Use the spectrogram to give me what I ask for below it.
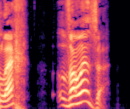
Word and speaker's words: Lech Wałęsa: and the E has a little little scooch underneath it that means you pronounce it. Eh. The letter E is pronounced eh. So it's did I, I make that sound? Yeah any actual Polish speakers out there can set me straight. I'm, I'm certainly not an expert, but and and ch is not pronounced ch in Polish; it's pronounced ch. So the name is Lech Wałęsa.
